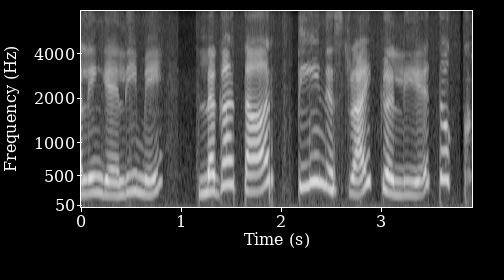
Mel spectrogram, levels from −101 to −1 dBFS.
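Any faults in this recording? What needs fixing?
In two speech pauses, from 0.98 to 1.19 s and from 2.09 to 2.18 s, the room background, sitting about 40 dB below the speech, turns into a flat, featureless hiss about 3 dB quieter before the sound resumes. This is comfort noise in place of the background, likely from discontinuous transmission: the sender stopped sending during the pause and the receiver filled it with synthetic noise. Disabling discontinuous transmission, or raising the voice detector's sensitivity on the sending side, would keep the real background in these gaps.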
